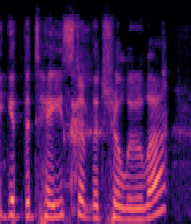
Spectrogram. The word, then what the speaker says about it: Cholula: How is it pronounced? Cholula? It's Cholula.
